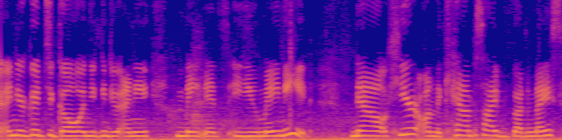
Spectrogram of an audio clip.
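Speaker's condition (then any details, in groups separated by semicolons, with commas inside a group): No condition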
